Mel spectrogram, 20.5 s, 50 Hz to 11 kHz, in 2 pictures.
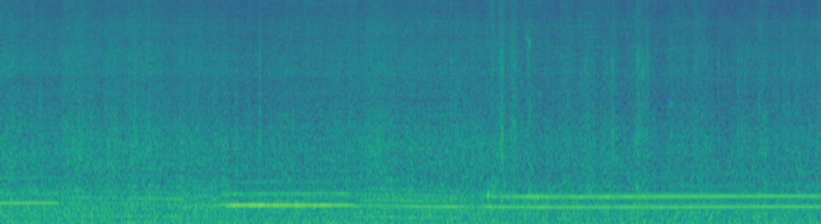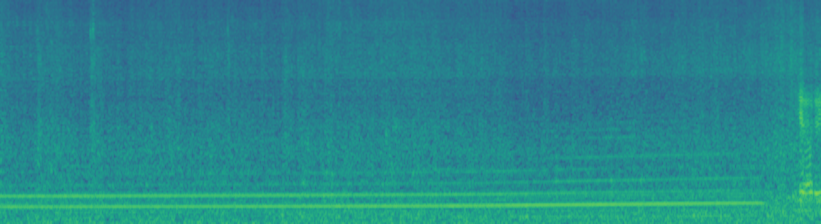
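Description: Honda CBR650F's inline-four engine running at a high steady cruise, with wind noise on the microphone. About three seconds in the engine gets louder for a moment. After that its note climbs slowly as the bike gathers speed.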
